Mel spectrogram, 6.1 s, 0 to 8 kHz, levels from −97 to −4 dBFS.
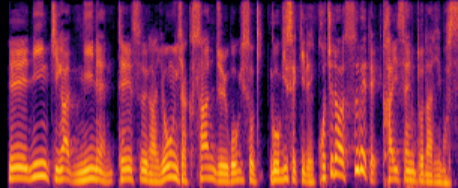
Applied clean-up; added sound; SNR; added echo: neural mask model DeepFilterNet 3.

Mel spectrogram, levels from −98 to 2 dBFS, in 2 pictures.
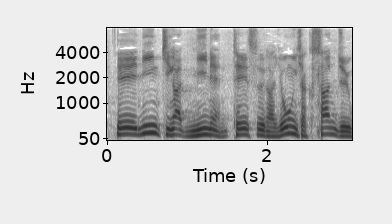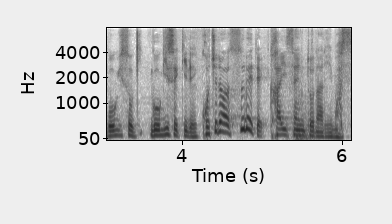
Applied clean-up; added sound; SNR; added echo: none; Slam; 16 dB; none.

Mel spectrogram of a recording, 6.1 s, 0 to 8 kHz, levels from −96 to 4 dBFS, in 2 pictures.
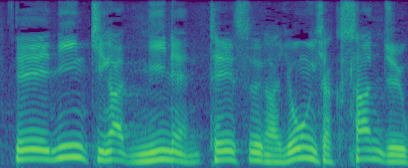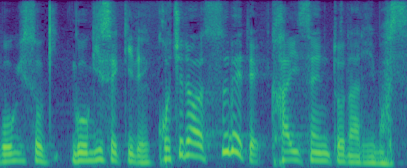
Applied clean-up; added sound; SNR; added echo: none; none; none; none.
